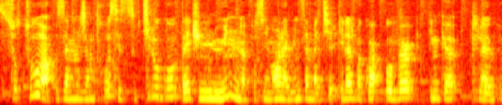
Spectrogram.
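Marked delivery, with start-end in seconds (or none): 5.1-6.6 slow, careful English in French accent. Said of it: "Désolée pour mon accent".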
